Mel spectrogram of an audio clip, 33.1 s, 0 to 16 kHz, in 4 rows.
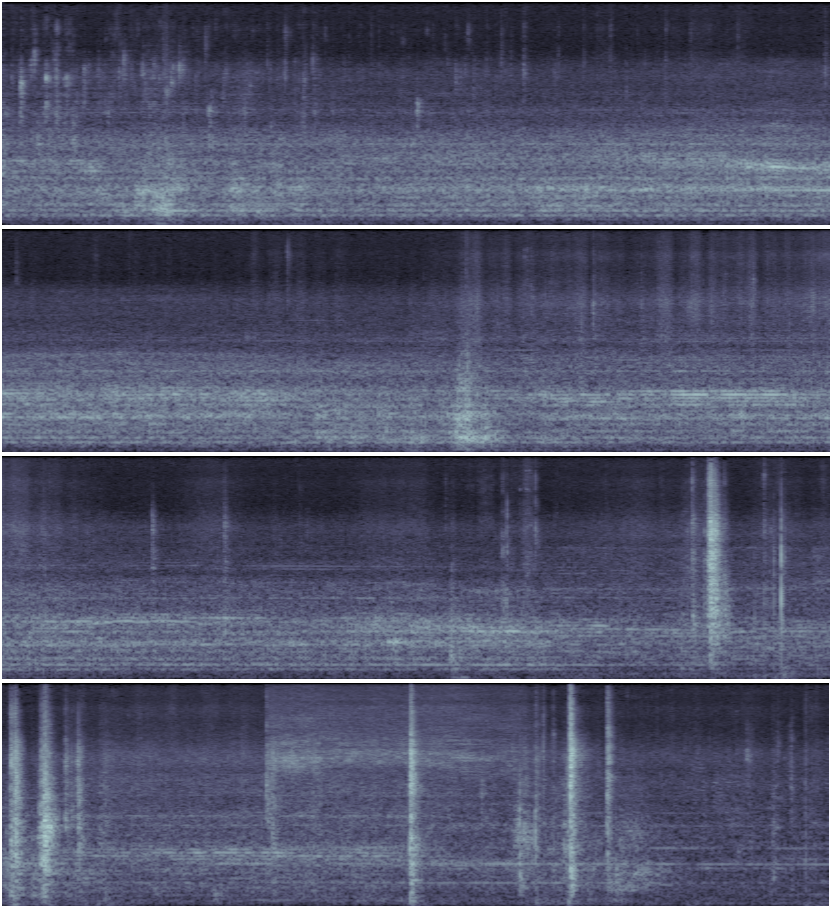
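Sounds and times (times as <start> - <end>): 
low mechanical drone: 0.0 - 33.1
rumble inside a moving train carriage approaching a station: 0.0 - 33.1.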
